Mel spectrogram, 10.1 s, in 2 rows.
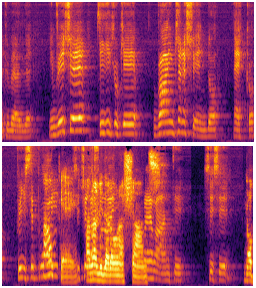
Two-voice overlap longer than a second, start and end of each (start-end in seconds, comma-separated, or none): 5.8-8.2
